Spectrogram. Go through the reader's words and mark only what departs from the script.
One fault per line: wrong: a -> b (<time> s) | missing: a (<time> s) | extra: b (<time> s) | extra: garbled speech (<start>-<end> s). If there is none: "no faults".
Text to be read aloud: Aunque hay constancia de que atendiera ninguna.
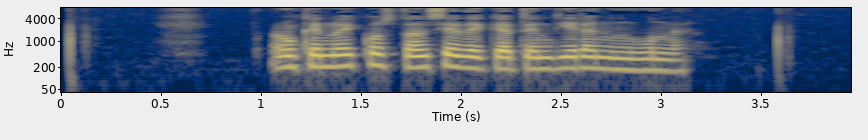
extra: no (1.3 s)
